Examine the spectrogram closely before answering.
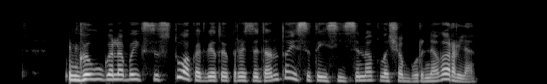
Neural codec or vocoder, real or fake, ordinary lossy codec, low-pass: codec, 16 kHz, 4 kbps, X-Codec, HuBERT features, trained on LibriSpeech; fake; MP3, 96 kbps; 7.2 kHz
